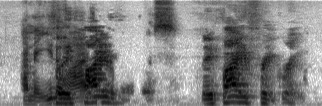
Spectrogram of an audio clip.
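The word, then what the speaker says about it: Frank Reich: mean this they fired Frank Ray is it right is that how you pronounce it right yeah Frank right yeah Frank right he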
